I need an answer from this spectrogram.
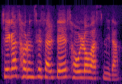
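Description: High-voiced woman reading model sentences. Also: normal speed, highs cut off. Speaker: language course speaker. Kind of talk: scripted language-lesson dialogue and drill responses.

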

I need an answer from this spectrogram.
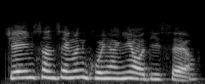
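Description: A woman reading a scripted language-lesson dialogue and drill answers in clear, careful model sentences. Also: high voice, a little fast, highs cut off. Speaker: language course speaker.

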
